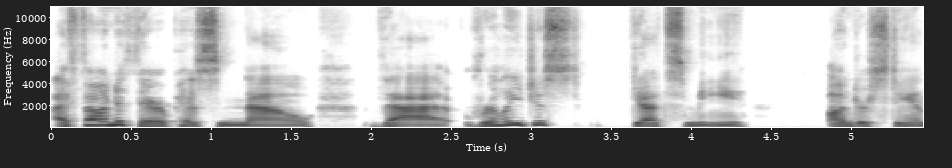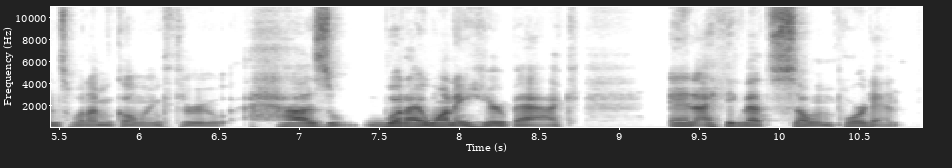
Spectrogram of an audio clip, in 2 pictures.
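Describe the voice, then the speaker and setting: Lower-pitched young woman, slightly throaty post-sore-throat voice. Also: expressive, a little slow, fairly bright tone. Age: young adult. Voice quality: slightly altered voice after a bad sore throat, thick and throaty. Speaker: podcast host. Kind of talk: casual solo podcast talk.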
